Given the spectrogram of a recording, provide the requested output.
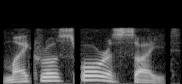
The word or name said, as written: microsporocyte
